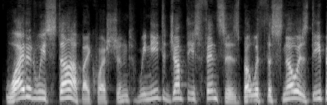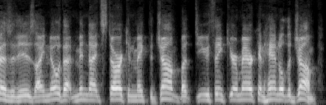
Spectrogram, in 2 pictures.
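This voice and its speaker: A man's voice: a little high, expressive, moderate pace, hardly any pauses, fairly bright tone, no echo, clean studio sound. A man casually joking and reading bits of a story aloud with sarcasm. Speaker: co-host reading and riffing on a story.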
